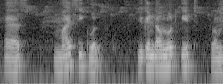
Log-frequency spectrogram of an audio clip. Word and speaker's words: MySQL: It is pronounced as MySQL.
